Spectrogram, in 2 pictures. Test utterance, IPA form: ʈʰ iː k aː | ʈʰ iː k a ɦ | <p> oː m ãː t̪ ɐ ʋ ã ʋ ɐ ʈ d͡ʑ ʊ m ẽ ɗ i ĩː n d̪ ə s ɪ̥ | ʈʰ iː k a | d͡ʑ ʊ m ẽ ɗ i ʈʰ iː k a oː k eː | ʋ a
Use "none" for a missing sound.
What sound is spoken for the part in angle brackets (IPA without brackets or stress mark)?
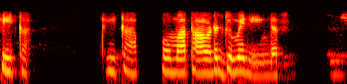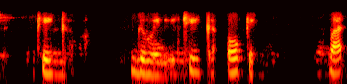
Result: p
